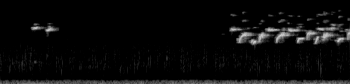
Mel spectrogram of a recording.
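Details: Two short high chirps from a goldfinch, a silent gap, then an energetic burst of fast, tinkling twitter notes in a dense run.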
